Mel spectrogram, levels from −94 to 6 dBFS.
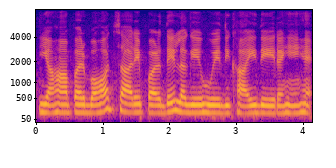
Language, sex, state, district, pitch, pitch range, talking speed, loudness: Hindi, female, Haryana, Charkhi Dadri, 170 Hz, 160-175 Hz, 160 wpm, -13 LUFS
